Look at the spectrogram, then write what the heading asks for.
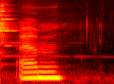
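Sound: wine glasses clinking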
